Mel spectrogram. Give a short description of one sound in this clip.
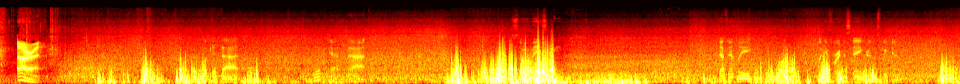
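Waves crash and wash over rocks nearby.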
